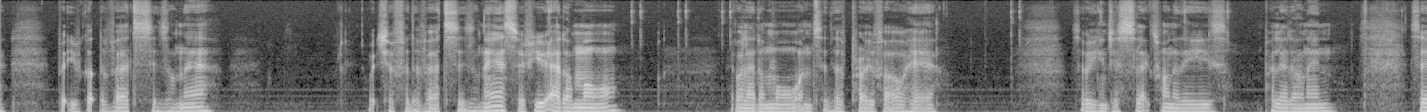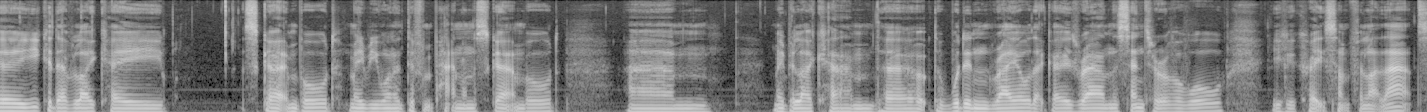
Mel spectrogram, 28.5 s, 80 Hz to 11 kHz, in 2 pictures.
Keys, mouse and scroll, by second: 6.3 click, 6.7 click, 7.2 click, 10.1 click, 11.0 click, 11.8 click, 14.4 click.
